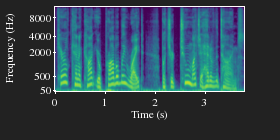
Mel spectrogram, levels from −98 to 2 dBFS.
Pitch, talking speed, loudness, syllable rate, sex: 175 Hz, 205 wpm, -18 LUFS, 6.6 syllables/s, male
